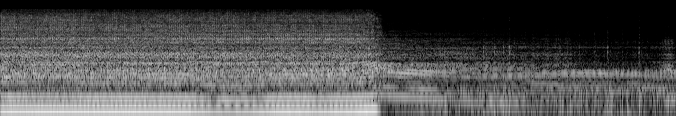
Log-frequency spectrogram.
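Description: Gas-powered Makita cut-off saw at full throttle, its disc grinding through a metal post with a loud rasp. A little under four seconds in the cut ends, the grinding stops suddenly and the engine falls back toward idle as the throttle is released.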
